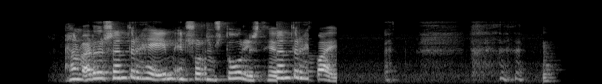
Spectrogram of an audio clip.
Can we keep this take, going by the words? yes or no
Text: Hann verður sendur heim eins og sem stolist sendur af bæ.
yes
